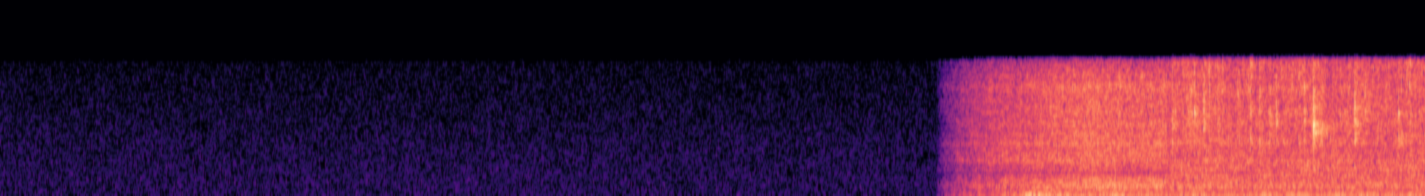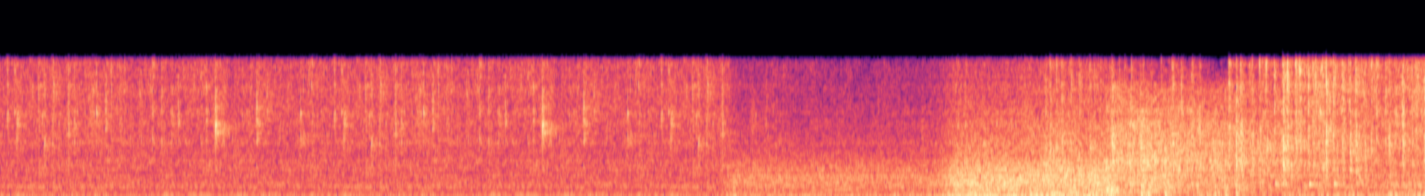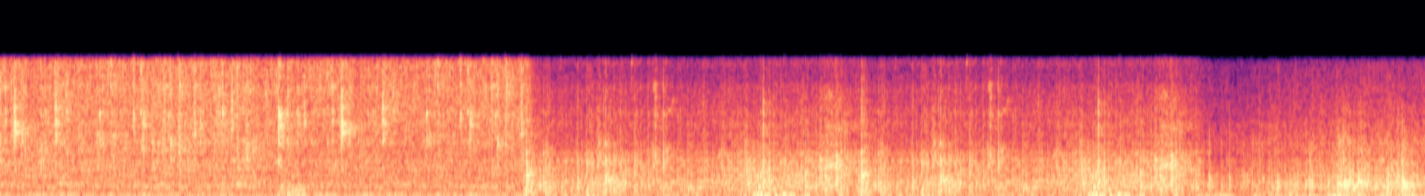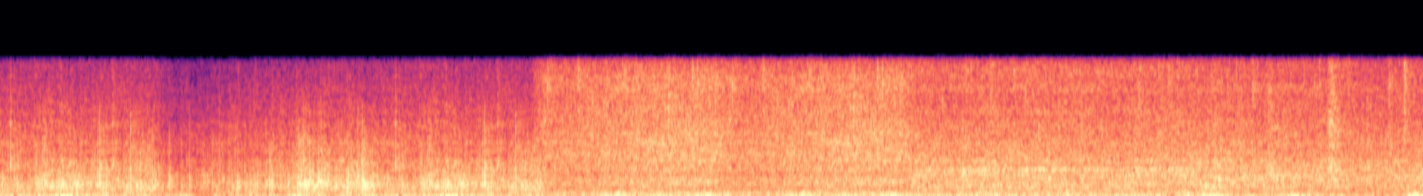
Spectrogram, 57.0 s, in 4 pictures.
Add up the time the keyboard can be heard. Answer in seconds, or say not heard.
7 s.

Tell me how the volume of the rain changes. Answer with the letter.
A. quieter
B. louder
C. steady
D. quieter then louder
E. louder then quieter
B.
